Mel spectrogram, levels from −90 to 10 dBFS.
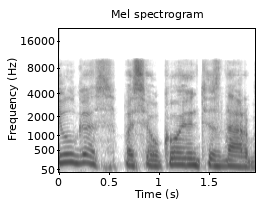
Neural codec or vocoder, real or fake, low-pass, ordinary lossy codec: vocoder, 22.05 kHz, 80 mel bands, WaveNeXt; fake; 9.9 kHz; AAC, 64 kbps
